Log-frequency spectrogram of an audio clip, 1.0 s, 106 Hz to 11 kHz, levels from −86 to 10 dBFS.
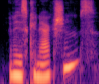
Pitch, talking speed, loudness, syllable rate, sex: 215 Hz, 180 wpm, -13 LUFS, 6.2 syllables/s, female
